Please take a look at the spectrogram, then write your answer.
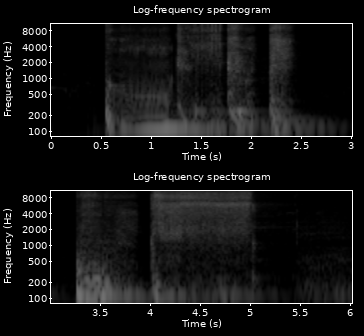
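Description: Sparkling water fizzes and hisses in Milan in several loud bursts, a few short ones followed by a longer sustained rush, over a low steady hum.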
